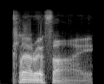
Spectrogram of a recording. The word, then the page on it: clarify: British English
